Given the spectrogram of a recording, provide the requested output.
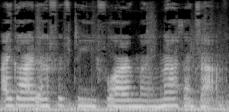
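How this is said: It sounds sad and regretful.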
